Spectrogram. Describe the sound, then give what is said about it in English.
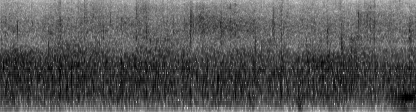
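An audience claps for a young sound engineer being introduced, a dense, even round of applause that holds steady throughout. “Do you want to give him a good clap or say hello to Logan?”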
